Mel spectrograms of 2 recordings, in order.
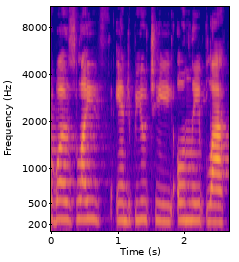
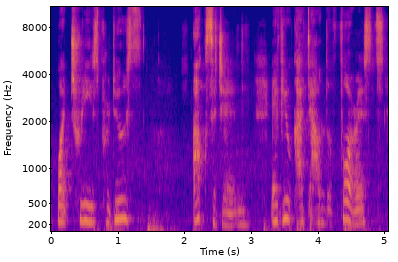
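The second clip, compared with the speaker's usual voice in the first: unvoiced, much softer whisper; 6 dB quieter than usual. A narrator's reading. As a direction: whisper it like a secret. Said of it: "whispered to the man".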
